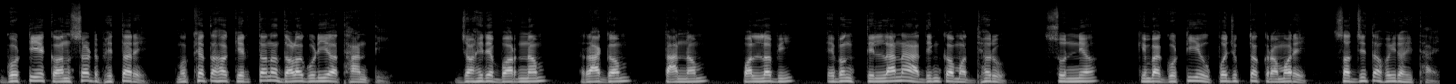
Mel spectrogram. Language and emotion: Odia, neutral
